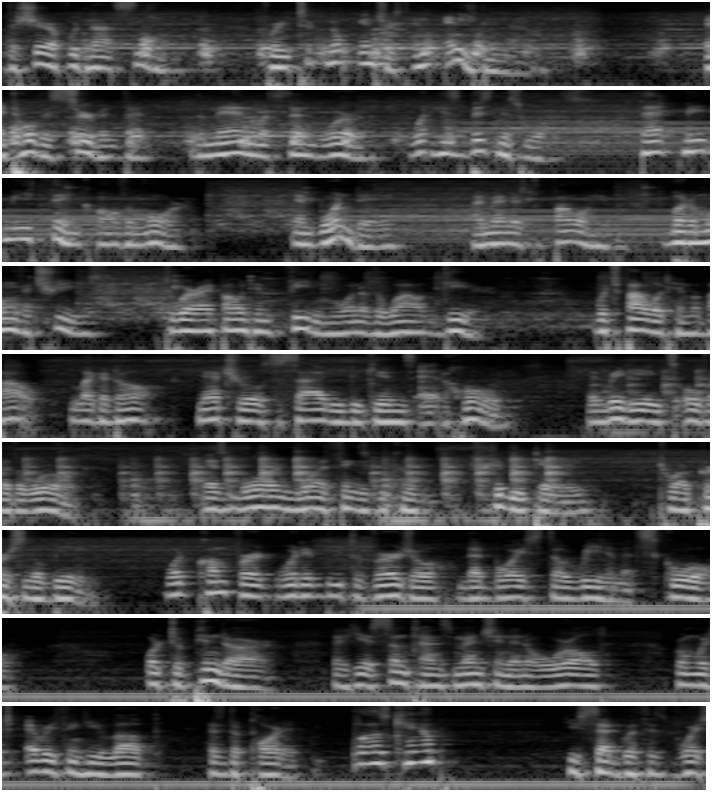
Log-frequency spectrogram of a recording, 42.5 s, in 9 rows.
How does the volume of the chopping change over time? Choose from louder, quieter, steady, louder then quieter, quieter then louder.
louder.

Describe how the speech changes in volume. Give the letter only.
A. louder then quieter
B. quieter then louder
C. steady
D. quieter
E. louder
C.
